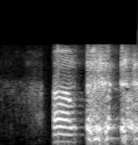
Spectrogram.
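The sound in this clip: Someone coughs and clears their throat in a few short, harsh bursts, loud and close together.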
